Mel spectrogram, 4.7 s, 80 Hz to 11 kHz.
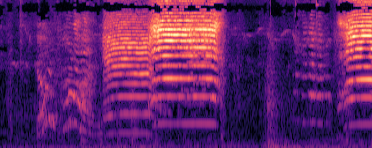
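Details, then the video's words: Young goats in kidding season 2022: a few soft, wavering calls lead into a long, high, trembling bleat lasting over a second, a brief quiet, then another sharp bleat begins; faint speech underneath. "So many LOUD baby goats!"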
